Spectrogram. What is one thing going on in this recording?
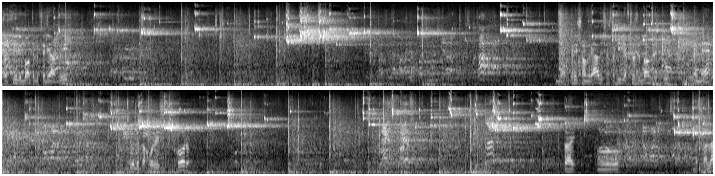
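Men shout to each other across a court in a large echoing hall.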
